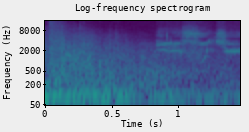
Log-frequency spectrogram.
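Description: Artillery shells striking a tank in a World of Tanks–style battle, a pair of loud booming impacts with heavy low rumble and crackling high tail over steady game noise.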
